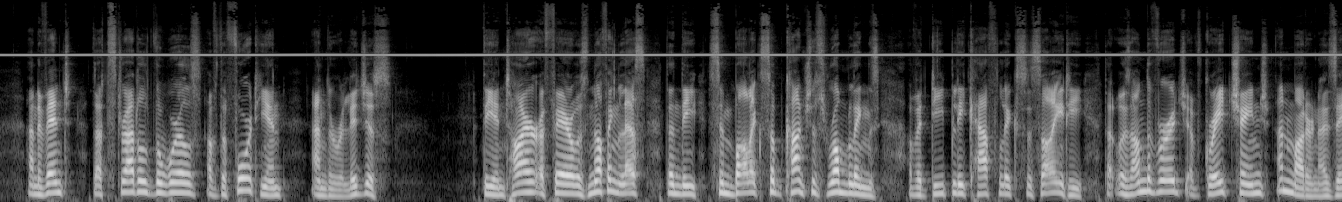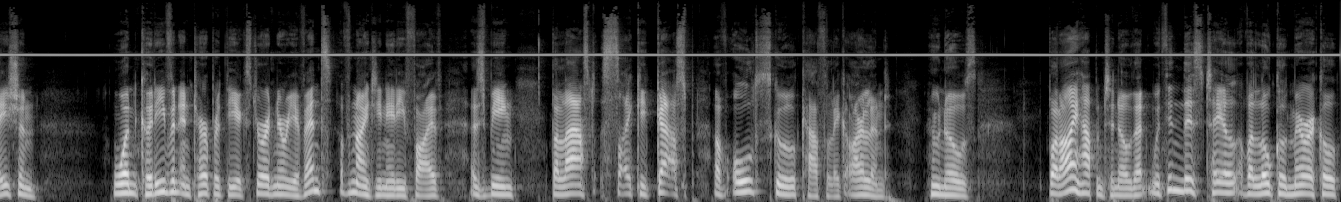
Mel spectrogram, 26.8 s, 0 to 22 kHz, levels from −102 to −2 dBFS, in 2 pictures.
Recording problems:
high-pitched whine; noticeable; throughout; 7 kHz, 10 dB below the speech

